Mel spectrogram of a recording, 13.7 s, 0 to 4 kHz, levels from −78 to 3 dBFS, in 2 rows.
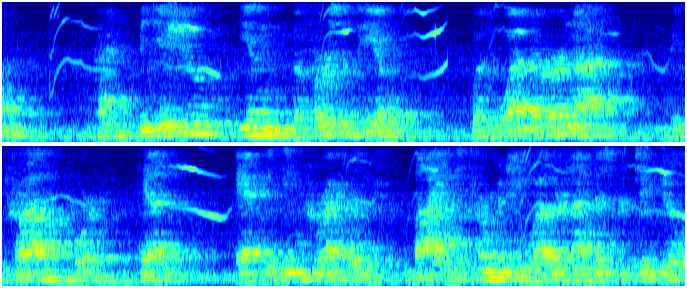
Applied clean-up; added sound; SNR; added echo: none; Meow; 17 dB; reverberation time 1.1 s.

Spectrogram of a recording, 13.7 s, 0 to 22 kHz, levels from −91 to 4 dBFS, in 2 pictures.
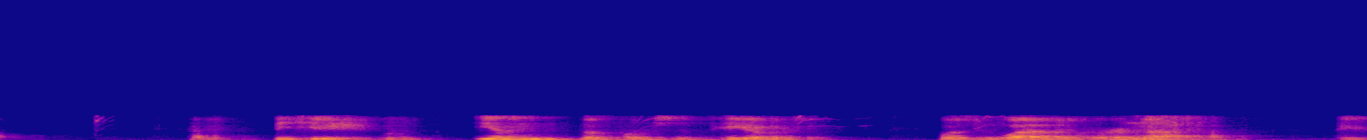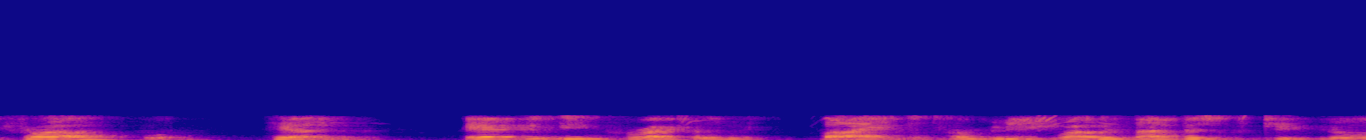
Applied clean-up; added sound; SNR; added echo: neural mask model DeepFilterNet 3.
